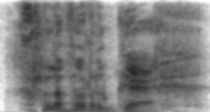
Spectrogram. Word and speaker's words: Llyfrgell: Two double L's. One at the beginning, llyfr, and then one at the end, gell. Double L at the end is always pronounced slightly differently, more of a sound with a slight L.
